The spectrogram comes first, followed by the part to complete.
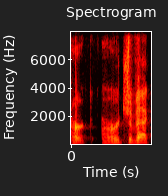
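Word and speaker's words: Herjavec: something uh the other day with with Robert Hergeek is how you pronounce his name from Shark Tank, right?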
